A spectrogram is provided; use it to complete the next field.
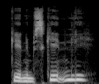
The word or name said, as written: gennemskinnelig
